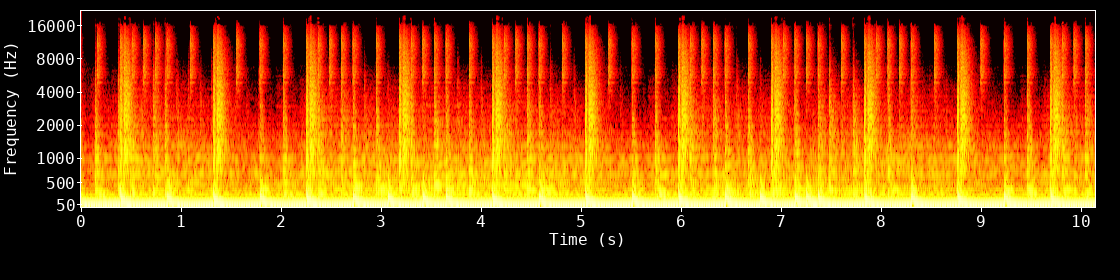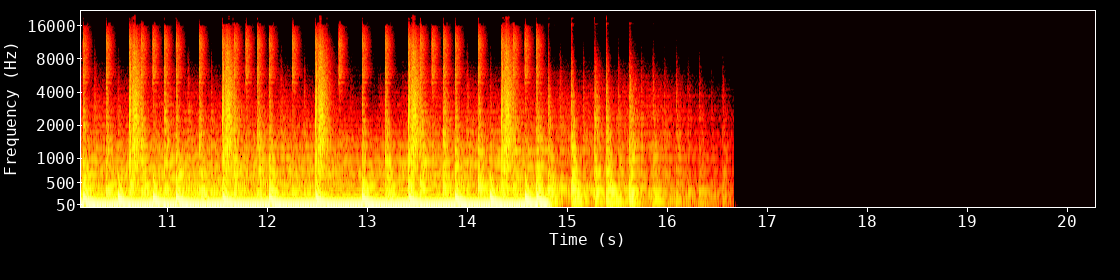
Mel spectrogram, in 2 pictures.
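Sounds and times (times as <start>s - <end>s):
synthesizer 808 bass drum: 0.0s - 14.9s.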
